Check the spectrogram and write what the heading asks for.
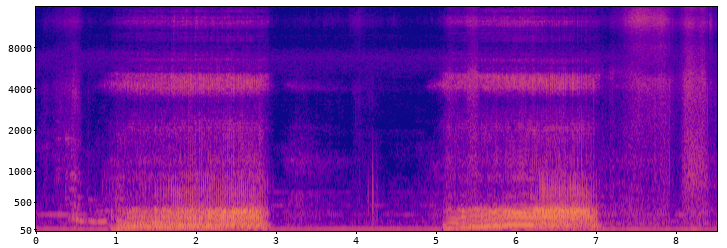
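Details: Snoring recorded at 2:38 am: two long, loud, rattling snores with quiet pauses between them, about 7 breaths a minute; ordinary heavy snoring.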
